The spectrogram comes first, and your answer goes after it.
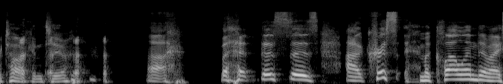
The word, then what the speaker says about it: Kris McClelland: But this is Kris McClelland.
